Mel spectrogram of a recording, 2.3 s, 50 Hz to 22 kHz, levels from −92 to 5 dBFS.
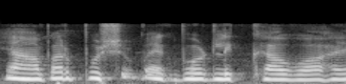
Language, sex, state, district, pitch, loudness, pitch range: Hindi, female, Telangana, Hyderabad, 230 Hz, -13 LUFS, 220-250 Hz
